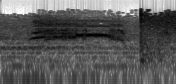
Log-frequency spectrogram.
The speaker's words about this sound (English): And then a mannequin smashes through the window.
